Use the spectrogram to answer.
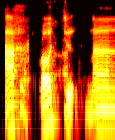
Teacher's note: jim sukun, bacaan kolkolah dibaca memantul, ditampakkan pantulannya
